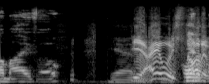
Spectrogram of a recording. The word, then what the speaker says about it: Ivo: was robotnik yeah he he it should be pronounced evo but i'm always going to call him ivo yeah i always thought it would pronounce divo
